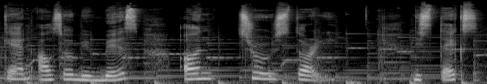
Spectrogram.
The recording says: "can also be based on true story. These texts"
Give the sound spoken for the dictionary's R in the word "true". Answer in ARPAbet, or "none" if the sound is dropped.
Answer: R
